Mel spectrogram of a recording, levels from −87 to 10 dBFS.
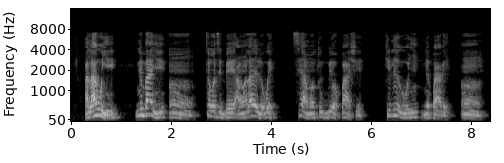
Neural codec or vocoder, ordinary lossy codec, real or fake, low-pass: none; MP3, 64 kbps; real; 7.2 kHz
